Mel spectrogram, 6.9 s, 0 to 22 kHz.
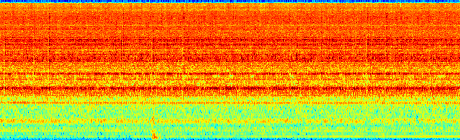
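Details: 2007 Honda Pilot EX-L with 282k miles: a steady, even engine humming noise that recently started, heard over the idle with a faint high whine on top.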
